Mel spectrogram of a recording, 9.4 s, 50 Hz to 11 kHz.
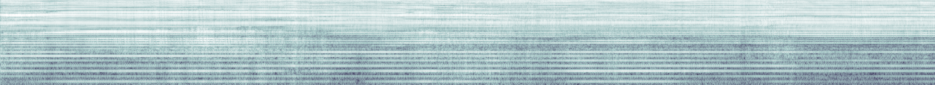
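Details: AC TIG welding at about 250 A and 200 Hz on a 280 machine: loud, steady, harsh buzz at one constant pitch with a bright sizzling edge. Normal AC TIG arc buzz.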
